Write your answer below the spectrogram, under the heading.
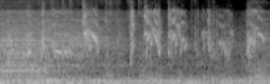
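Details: Budgerigars chirping, with scattered squawky and warbling notes in quick bursts over a steady low hum.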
